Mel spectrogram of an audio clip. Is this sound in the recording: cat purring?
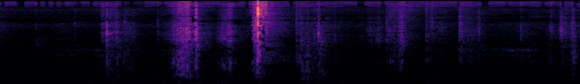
no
